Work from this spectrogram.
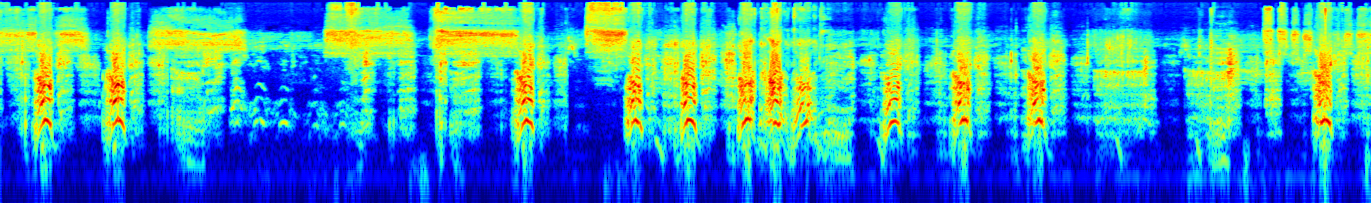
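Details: Black dog with white markings barking angrily outdoors: bursts of sharp barks separated by short gaps, some clustered quickly, with faint background noise between.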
